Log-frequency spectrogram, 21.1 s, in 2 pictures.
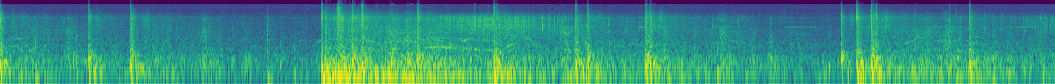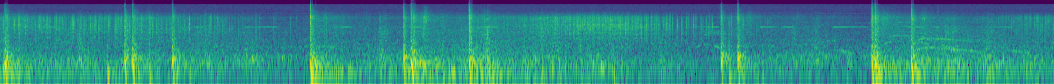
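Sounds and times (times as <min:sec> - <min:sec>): fireworks bangs: 0:00.0 - 0:21.0
fireworks rumble and crackle: 0:00.0 - 0:21.0.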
